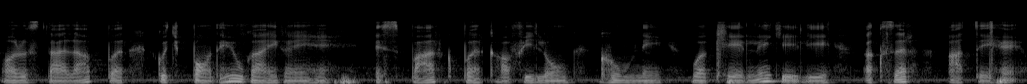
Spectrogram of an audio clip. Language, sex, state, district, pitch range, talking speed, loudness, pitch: Hindi, male, Uttar Pradesh, Etah, 85-100 Hz, 135 wpm, -36 LUFS, 90 Hz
